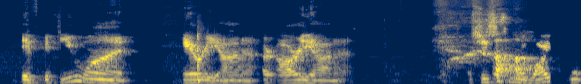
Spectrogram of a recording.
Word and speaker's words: Ariana: You should learn to pronounce her name right first. It's Ariana.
